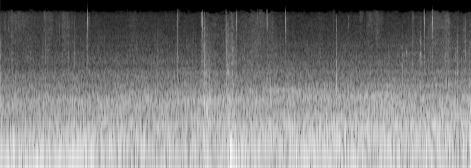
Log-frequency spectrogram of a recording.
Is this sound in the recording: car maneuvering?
yes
